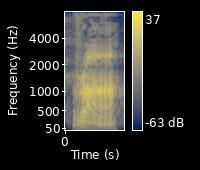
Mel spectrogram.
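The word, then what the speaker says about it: ر: This one, which is pronounced as Ra, you also brought to 9.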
